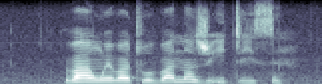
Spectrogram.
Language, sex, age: Venda, female, 22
